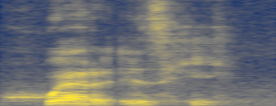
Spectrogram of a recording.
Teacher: There's no H dropping in Scottish English, and the sound is often used in words that begin WH. So a phrase like, where is he, in Scotland is likely to be pronounced, where is he?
